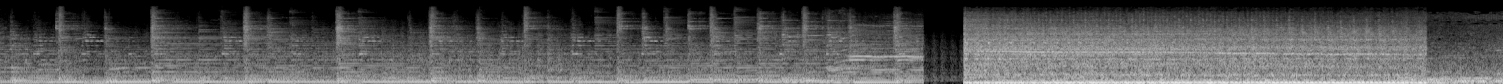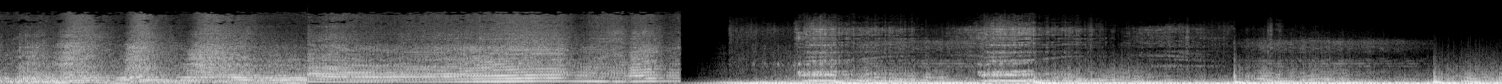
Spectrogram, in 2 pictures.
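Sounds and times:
car engine rumbling and revving: 9.3 - 29.7.

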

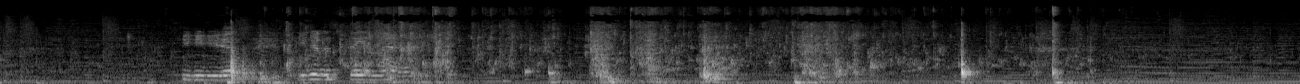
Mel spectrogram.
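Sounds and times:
water splashing in a bathtub: 1.1 - 11.2.

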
